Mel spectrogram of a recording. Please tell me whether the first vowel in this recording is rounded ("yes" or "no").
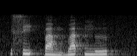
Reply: no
